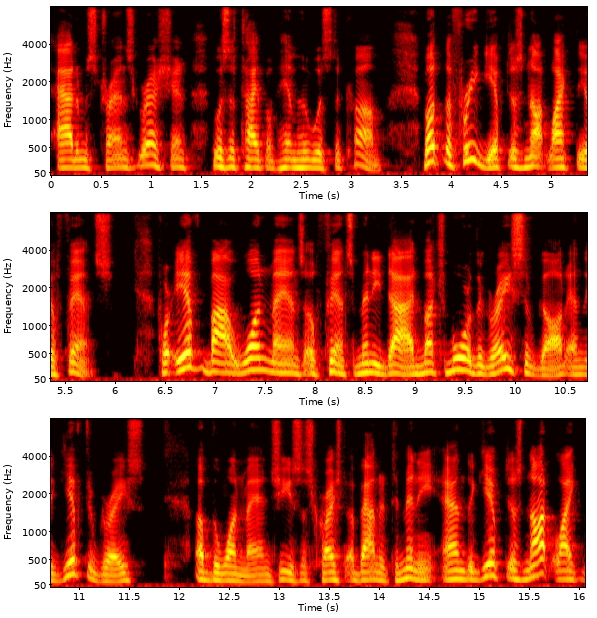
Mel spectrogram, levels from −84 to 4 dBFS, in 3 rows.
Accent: American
